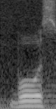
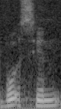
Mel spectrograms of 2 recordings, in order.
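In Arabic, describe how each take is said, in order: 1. الهمزة تصير حرف مد. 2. الهمزة تُغلق المقطع الأول. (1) "بإبدال الهمزة حرف مد" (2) "عينه همزة ساكنة"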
